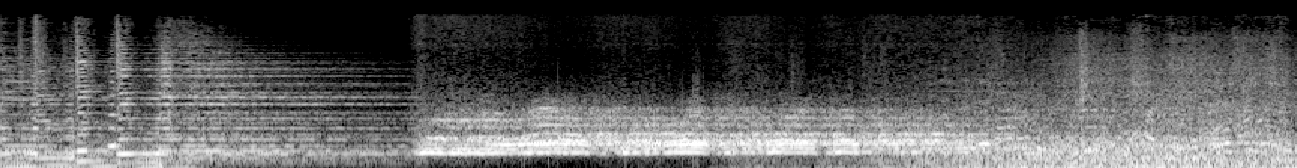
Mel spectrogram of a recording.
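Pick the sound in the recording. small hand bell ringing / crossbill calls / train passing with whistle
train passing with whistle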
